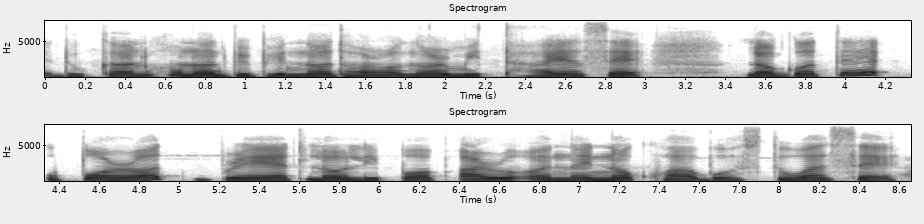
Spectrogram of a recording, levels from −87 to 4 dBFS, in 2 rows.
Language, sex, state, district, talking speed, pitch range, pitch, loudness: Assamese, female, Assam, Kamrup Metropolitan, 90 wpm, 245-275 Hz, 260 Hz, -14 LUFS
